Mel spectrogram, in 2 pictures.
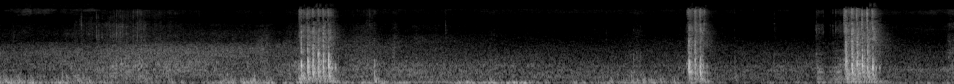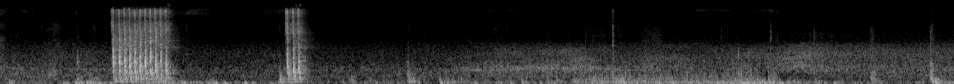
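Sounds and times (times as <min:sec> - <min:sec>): stapler rapid clacks: 0:03.0 - 0:03.5, 0:06.9 - 0:07.2, 0:08.4 - 0:08.9, 0:10.7 - 0:11.4, 0:12.4 - 0:12.7.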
